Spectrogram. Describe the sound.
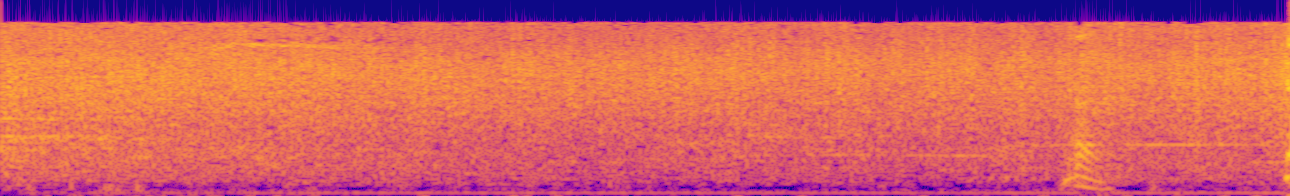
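An audience, standing after a sermon, claps steadily, a dense, even wash of many hands lasting the whole stretch, with a single voice rising briefly near the end.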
